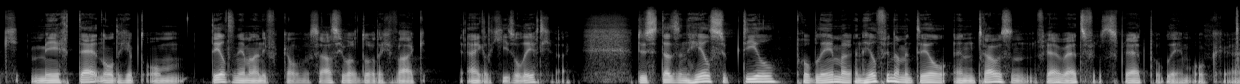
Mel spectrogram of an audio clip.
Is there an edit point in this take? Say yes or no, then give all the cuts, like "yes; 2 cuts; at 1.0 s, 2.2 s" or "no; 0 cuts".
yes; 1 cut; at 8.5 s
